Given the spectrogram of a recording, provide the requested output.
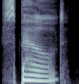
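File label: "spelled", US English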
